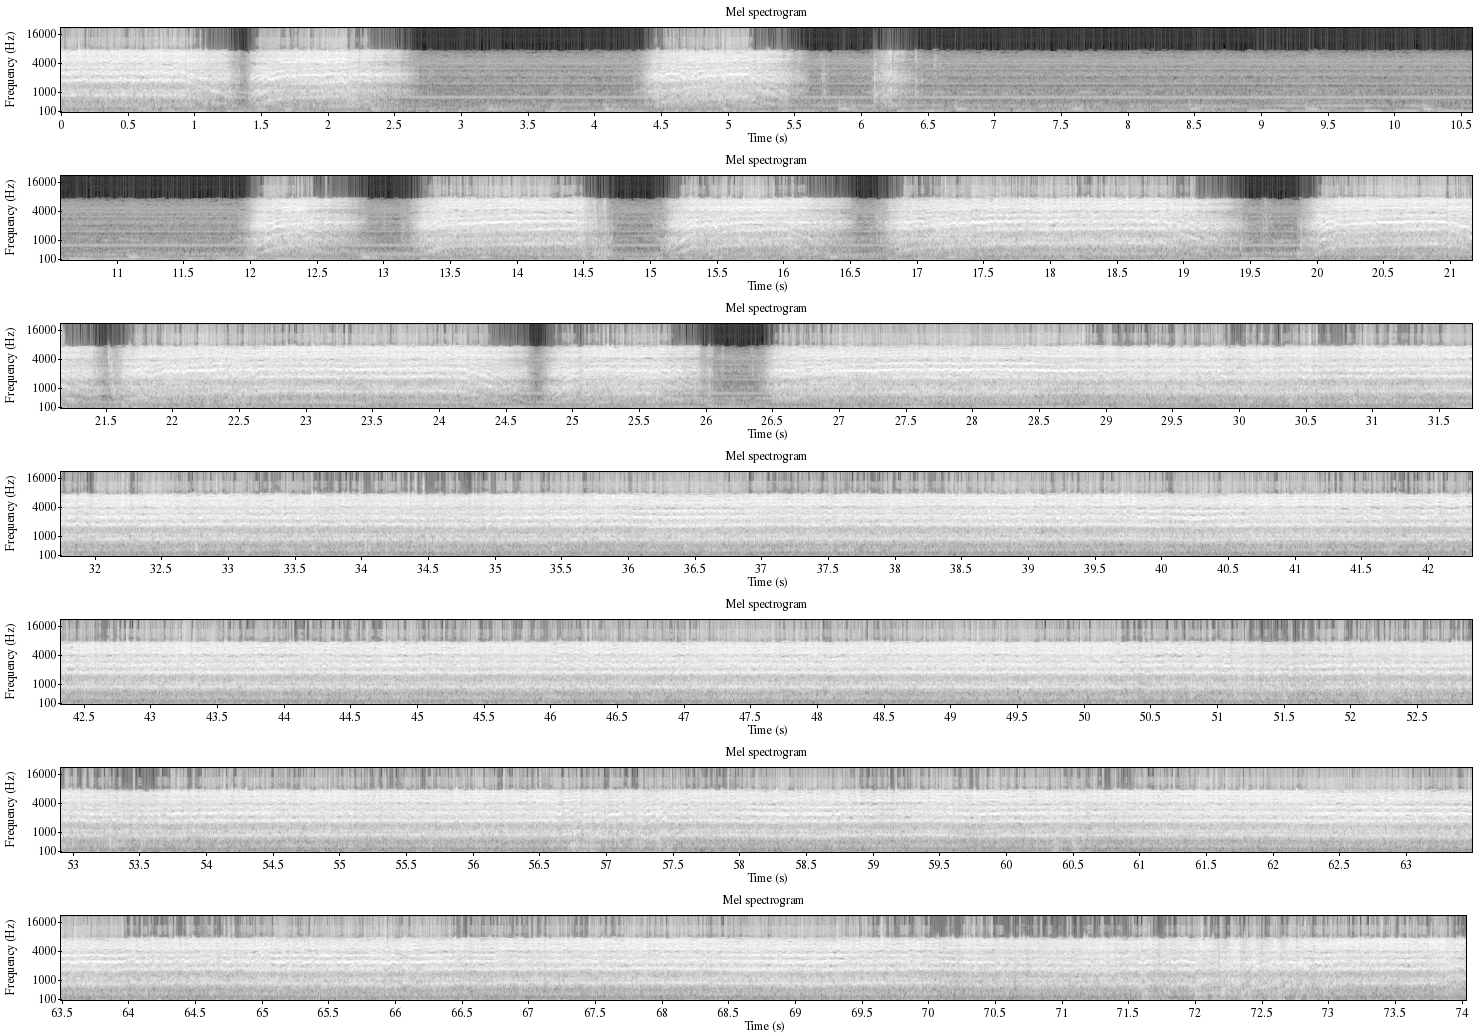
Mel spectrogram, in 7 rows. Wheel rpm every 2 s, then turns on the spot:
180, 60, 60, 0, 0, 0, 70, 130, 120, 140, 120, 190, 120, 130, 210, 220, 230, 230, 230, 230, 230, 230, 240, 230, 240, 230, 230, 230, 230, 220, 230, 210, 220, 220, 220, 220, 190.
none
